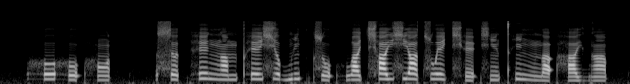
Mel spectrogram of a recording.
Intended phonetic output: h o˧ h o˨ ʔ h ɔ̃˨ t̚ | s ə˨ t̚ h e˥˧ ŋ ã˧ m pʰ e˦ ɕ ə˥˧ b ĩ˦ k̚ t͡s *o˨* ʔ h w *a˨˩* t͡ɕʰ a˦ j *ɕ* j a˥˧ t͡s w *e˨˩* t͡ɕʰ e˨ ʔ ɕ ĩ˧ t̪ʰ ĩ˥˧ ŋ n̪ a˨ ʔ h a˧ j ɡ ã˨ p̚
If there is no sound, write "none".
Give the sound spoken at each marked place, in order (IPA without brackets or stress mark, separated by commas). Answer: o˨, a˧, ɕ, e˥˧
